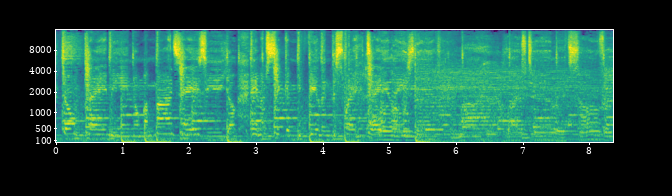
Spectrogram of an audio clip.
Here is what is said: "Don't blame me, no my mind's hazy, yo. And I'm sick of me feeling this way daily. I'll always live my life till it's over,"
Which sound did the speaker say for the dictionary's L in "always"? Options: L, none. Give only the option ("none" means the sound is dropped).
none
